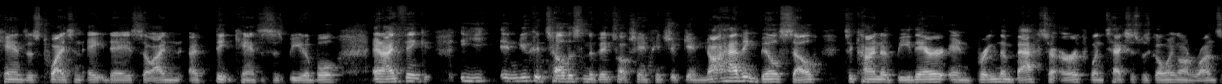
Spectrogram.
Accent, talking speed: American, 230 wpm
